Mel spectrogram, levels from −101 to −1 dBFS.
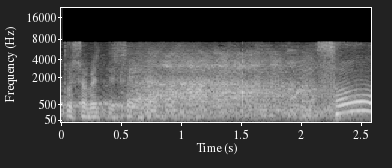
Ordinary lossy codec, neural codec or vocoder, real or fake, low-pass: none; codec, 24 kHz, 0.9 kbps, WavTokenizer, medium speech release version 2; fake; 7.2 kHz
